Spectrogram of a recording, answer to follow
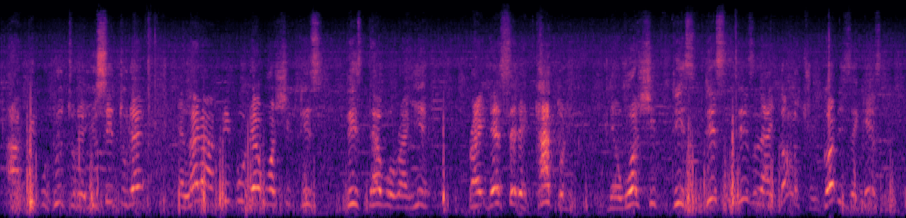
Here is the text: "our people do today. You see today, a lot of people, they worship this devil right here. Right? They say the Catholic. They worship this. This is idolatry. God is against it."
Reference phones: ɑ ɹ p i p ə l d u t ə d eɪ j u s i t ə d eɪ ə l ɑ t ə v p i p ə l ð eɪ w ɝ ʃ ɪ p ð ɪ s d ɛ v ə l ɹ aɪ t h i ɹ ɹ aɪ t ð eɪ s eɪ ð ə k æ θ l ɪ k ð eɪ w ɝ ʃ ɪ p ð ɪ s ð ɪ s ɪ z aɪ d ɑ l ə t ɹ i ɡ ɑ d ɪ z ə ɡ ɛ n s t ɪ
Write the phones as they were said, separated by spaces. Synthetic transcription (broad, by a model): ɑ p i p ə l d u t ə d eɪ j u s i t ə d eɪ ə l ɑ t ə p i p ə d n w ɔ ʃ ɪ p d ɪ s d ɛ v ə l ɹ aɪ t h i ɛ ɹ aɪ t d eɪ s eɪ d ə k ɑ t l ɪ k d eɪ w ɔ ʃ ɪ p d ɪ s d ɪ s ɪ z aɪ d ɑ l ə t ɹ i ɡ ɑ d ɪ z ə ɡ ɛ n s t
